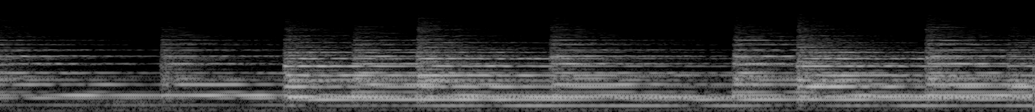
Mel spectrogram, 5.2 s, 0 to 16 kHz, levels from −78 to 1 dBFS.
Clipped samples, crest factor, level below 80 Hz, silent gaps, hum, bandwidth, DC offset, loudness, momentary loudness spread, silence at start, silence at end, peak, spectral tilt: under 0.1%; 16 dB; -60 dBFS; none; none; 9 kHz; under 0.1%; -26 LUFS; 8 LU; 0 s; 0 s; -10 dBFS; -4.5 dB/octave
